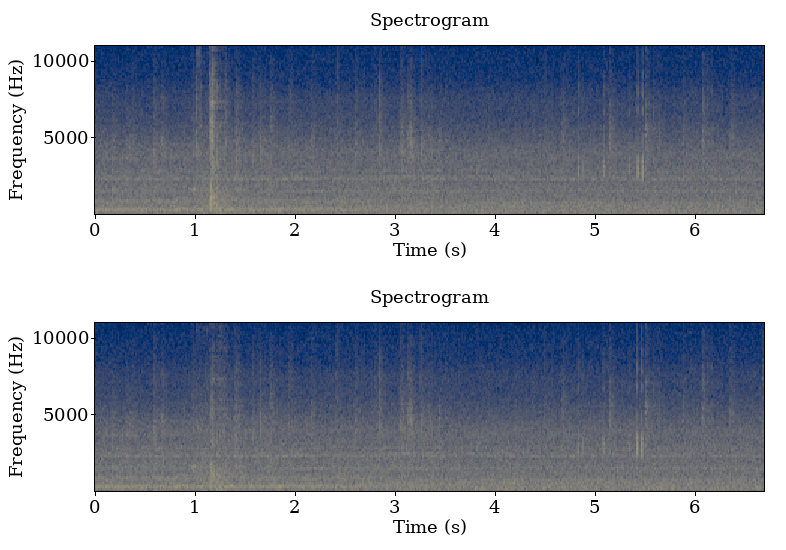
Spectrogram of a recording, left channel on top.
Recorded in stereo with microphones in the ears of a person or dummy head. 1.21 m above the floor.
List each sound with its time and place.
1.0 s a splash: 35° left (ahead or behind), 1.5 m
